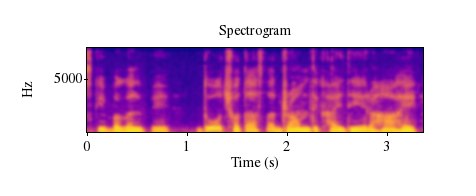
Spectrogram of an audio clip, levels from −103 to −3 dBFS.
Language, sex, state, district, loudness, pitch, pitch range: Hindi, female, Arunachal Pradesh, Longding, -12 LUFS, 185 Hz, 175-205 Hz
